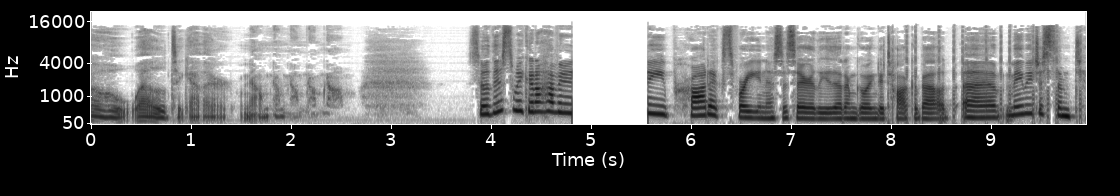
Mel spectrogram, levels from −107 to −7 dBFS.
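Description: At 4.81 s the player runs out of downloaded audio and halts in a rebuffering stall: the speech drops to silence until 5.57 s, then picks up exactly where it left off, so nothing is lost but about 0.76 s of dead air is inserted. From 8.02 s to 9.90 s a nearby 2G phone sending signalling traffic couples into the circuit, which rectifies its radio bursts into GSM signalling bursts, a galloping dit-dit-dit of short buzzes at 217 Hz, sitting roughly 10 dB below the speech.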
